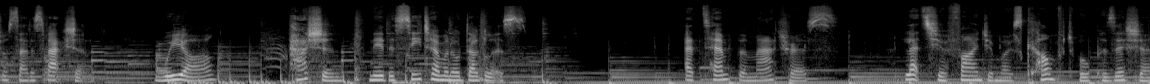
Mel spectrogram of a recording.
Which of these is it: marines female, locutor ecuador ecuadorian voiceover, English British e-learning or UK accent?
UK accent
